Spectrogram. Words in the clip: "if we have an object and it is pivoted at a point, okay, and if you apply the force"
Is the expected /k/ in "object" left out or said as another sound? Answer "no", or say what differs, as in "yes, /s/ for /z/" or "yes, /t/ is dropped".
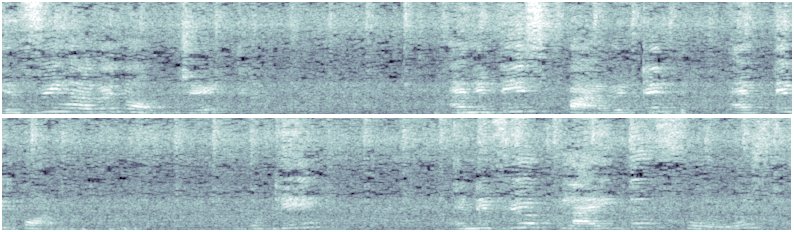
no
